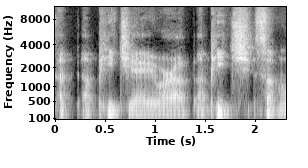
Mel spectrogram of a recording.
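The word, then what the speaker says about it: Appice: right Carmine made it changed the pronunciation to a piece because everybody you know kept screwing up pronunciation of his last name which I believe it's a a pich or a peach something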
